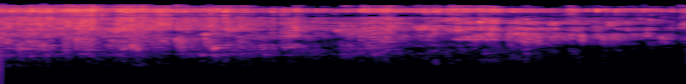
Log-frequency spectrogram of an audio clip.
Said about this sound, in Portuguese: Mas então vou explicar-vos como é que lavo roupa por cá. Depois de comprar a água, com cuidado, ponho a água dentro da máquina.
